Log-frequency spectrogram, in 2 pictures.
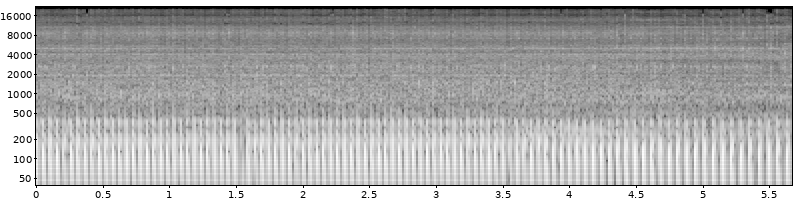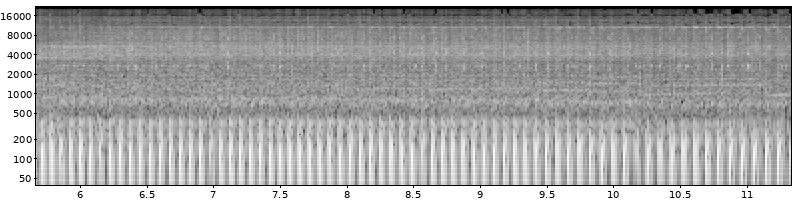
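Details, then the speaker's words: Carbureted single-cylinder motorcycle after carburetor tuning, idle screw lowered: settles to a slightly lower, even putt-putt idle, pulsing steadily without missing or stalling; mixture correctly set. "So kahit nakababa yung minor, ang ganda ng andar, ang ganda ng tunog ng makina."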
